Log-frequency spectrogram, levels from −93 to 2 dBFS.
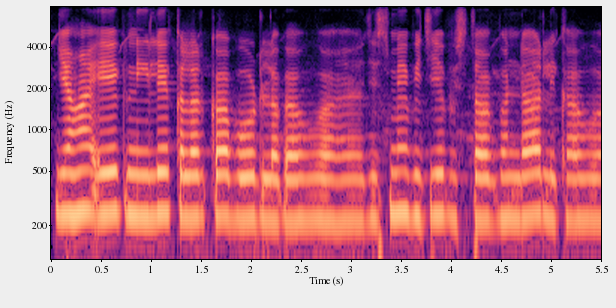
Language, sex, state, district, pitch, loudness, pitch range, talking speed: Hindi, female, Uttar Pradesh, Lalitpur, 230 Hz, -14 LUFS, 220-240 Hz, 165 wpm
